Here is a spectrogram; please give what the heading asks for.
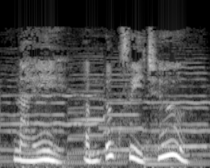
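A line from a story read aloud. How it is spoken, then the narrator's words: Sighing question. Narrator (Vietnamese): Vân Châu thở dài hỏi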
